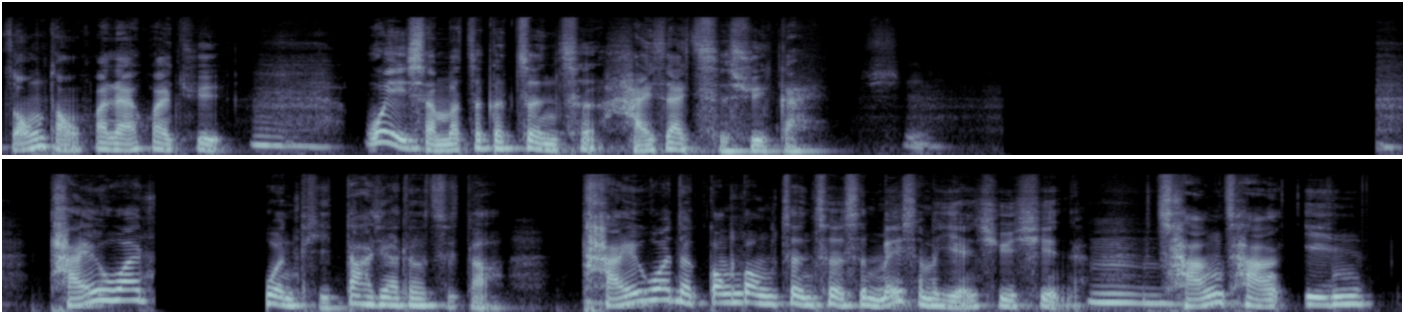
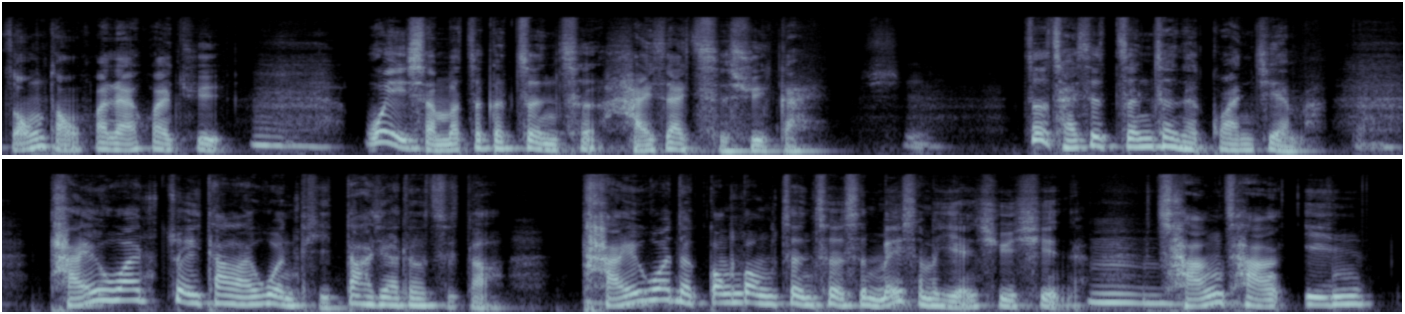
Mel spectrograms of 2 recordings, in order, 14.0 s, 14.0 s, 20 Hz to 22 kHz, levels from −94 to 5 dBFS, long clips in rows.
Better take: second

